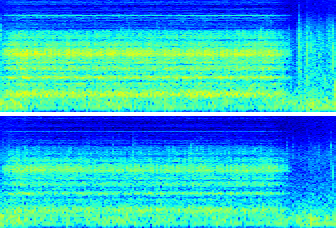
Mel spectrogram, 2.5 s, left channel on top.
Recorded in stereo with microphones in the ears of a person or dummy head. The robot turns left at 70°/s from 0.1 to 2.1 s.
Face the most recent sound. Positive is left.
No sound to turn to.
